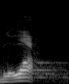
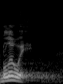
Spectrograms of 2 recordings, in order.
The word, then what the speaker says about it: Blois: Officers who were relieved were sent to a chateau named Blois, B-L-O-I-S, I think it's spelled. But the Americans hacked it up and they pronounced it Bluey.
